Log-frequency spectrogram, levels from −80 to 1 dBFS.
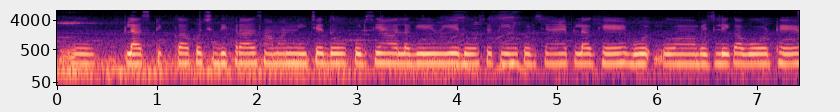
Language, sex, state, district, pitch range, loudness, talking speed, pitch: Hindi, female, Himachal Pradesh, Shimla, 185-195 Hz, -15 LUFS, 195 wpm, 190 Hz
